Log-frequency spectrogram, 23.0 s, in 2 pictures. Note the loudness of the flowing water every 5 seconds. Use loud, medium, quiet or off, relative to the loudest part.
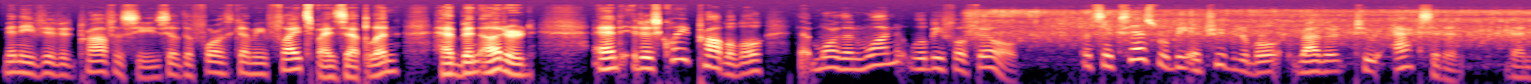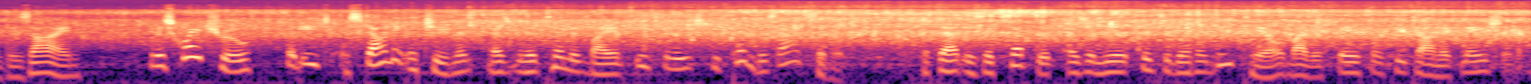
off, quiet, medium, loud, loud.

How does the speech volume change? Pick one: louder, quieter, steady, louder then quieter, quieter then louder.
quieter.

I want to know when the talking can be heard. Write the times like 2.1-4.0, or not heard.
0.0-22.9.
